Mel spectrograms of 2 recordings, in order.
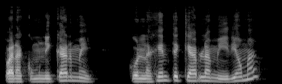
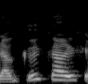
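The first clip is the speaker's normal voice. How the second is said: mock garbled words with fingers in the mouth; 6 semitones higher than usual. Teacher joking about demoing with fingers in the mouth, a garbled higher voice. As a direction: talk as if fingers were stuck in your mouth. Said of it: "meterme los dedos a la boca y decir".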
